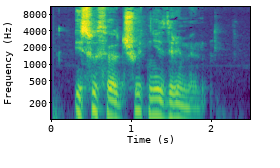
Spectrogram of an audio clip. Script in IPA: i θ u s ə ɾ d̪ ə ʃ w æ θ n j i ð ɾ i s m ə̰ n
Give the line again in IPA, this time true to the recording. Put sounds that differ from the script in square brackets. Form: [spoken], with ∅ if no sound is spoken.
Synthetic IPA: i [s] u [θ] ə ɾ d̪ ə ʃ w [i] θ n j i ð ɾ i [∅] m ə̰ n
